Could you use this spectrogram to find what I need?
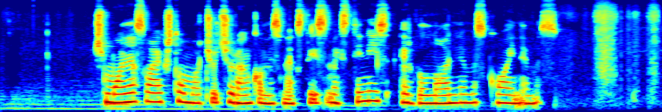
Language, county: Lithuanian, Vilnius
